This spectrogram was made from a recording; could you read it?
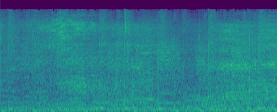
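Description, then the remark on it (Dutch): Loud, continuous roar of race car engines revving and growling after a race final, with a dense low rumble and rising and falling pitch, no speech over it. “Die paardenkrachten die onder die motorkappen vandaan komen.”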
